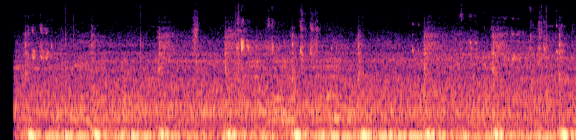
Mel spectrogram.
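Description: A basketball dribbled on a hardwood court, bouncing steadily about twice a second.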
